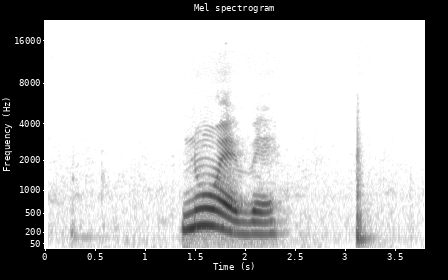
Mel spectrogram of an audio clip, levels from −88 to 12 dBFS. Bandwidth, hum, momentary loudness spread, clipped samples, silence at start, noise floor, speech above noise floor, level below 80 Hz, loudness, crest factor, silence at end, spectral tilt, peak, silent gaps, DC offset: 6.2 kHz; none; 24 LU; under 0.1%; 1.35 s; -69 dBFS; 53 dB; -66 dBFS; -17 LUFS; 18 dB; 0.6 s; -8.5 dB/octave; -4 dBFS; none; under 0.1%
